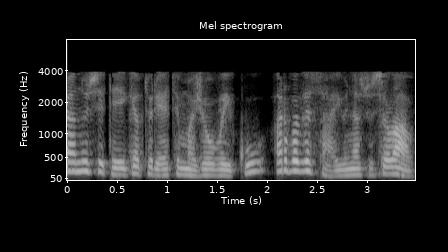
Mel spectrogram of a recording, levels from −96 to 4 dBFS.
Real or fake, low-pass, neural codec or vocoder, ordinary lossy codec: real; 7.2 kHz; none; AAC, 16 kbps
